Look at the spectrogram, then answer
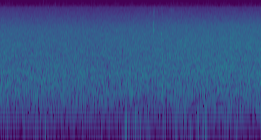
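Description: Wind blowing hard high up in the trees on a hilltop in the woods, a steady broad rushing roar with no breaks and no voices.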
